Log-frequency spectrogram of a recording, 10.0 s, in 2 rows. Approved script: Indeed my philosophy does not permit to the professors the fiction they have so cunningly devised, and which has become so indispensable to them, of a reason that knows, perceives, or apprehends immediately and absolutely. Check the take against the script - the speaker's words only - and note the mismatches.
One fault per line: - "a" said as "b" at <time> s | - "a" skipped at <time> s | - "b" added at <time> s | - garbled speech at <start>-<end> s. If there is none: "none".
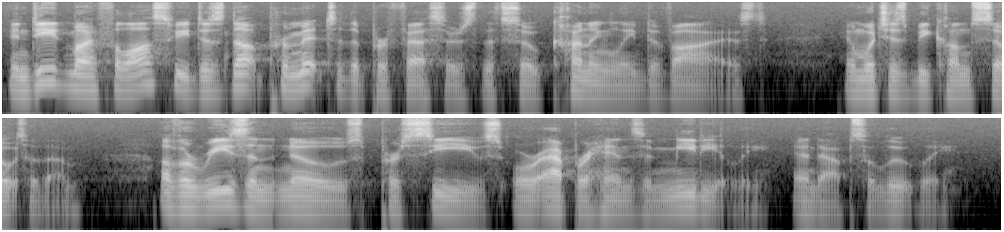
- "fiction they have" skipped at 2.5 s
- "indispensable" skipped at 5.1 s
- "that" skipped at 6.3 s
